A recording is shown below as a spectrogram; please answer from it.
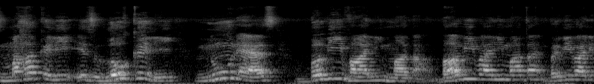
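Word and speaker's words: Bawe Wali Mata: Is locally known as बवी वाली माता, बावी वाली माता, बवी वाली माता जिस तरीके से आप प्रोनाउंस करोगे खुद, लेकिन आपको याद रहना चाहिए ये है BAWEWALIMATA, बावी वाला माता।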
